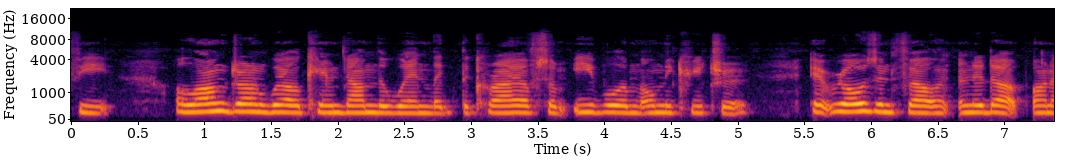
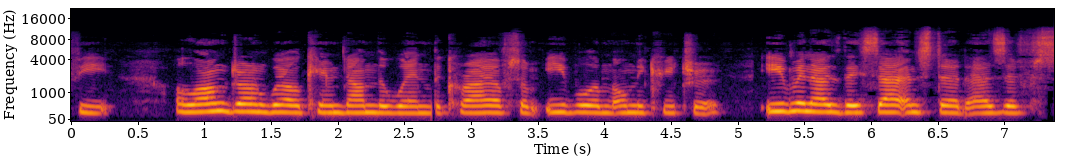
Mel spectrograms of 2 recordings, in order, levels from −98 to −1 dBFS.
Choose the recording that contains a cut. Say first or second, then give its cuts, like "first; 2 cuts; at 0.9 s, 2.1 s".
second; 2 cuts; at 2.7 s, 5.1 s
